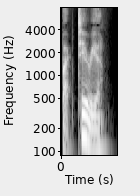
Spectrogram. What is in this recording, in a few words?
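"bacteria", British English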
